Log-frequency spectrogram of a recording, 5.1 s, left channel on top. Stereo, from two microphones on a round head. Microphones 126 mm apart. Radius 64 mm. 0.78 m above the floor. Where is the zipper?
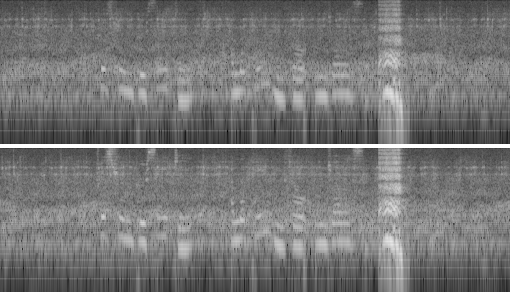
35° right (ahead or behind).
